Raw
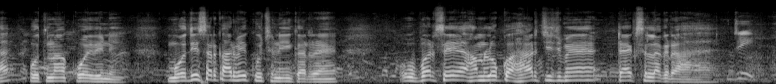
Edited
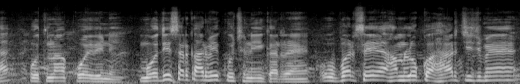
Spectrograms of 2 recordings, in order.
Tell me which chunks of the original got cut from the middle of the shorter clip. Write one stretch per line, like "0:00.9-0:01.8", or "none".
0:01.3-0:01.5
0:03.4-0:03.9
